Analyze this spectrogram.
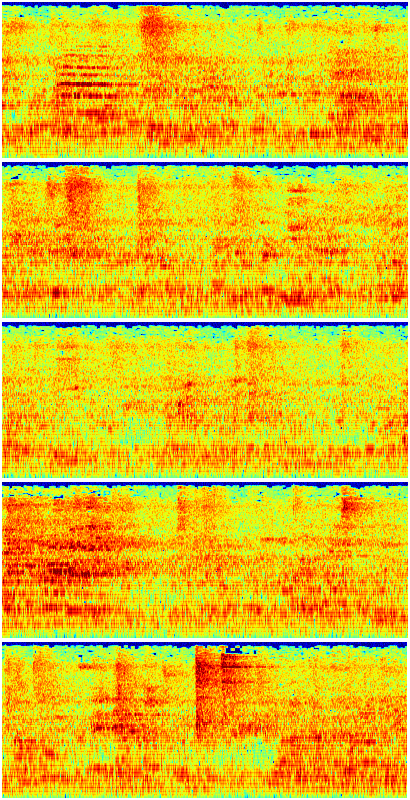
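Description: A crowd of young people chatters throughout in an echoing gym.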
